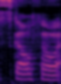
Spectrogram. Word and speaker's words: Skelfo: And it goes, "Hi Rose, my name is PJ Skelfo, pronounced Skelfo, and I'm from Brick, New Jersey.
